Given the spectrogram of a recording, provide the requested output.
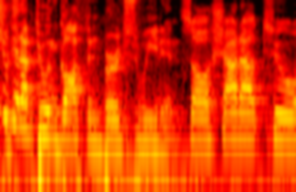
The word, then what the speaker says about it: Gothenburg: like yeah I'm so we're here in in Gutenberg he's like it's gothenberg and make sure you let kubani know specifically that it's pronounced gothenberg I think he was that sounds like him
